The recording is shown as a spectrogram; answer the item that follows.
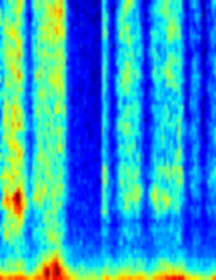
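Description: Faint rubbing and scratching strokes of a hand working over paper on a tabletop, a few soft strokes near the start and weaker ones later.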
